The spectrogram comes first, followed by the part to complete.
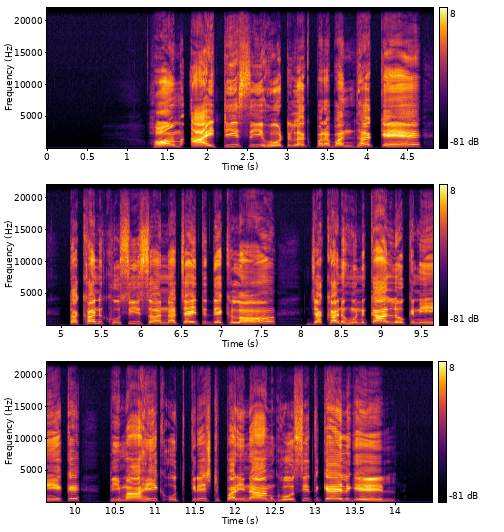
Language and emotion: Maithili, happy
